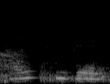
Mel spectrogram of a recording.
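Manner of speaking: put-on high, soft greeting to a child; retold tearful greeting. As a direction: greet your child softly through imitated tears. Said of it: "crying and".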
